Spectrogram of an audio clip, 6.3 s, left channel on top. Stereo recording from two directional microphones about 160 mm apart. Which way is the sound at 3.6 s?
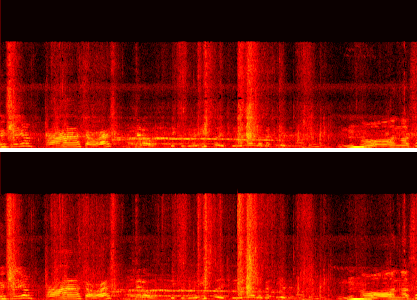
20° right (ahead or behind).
